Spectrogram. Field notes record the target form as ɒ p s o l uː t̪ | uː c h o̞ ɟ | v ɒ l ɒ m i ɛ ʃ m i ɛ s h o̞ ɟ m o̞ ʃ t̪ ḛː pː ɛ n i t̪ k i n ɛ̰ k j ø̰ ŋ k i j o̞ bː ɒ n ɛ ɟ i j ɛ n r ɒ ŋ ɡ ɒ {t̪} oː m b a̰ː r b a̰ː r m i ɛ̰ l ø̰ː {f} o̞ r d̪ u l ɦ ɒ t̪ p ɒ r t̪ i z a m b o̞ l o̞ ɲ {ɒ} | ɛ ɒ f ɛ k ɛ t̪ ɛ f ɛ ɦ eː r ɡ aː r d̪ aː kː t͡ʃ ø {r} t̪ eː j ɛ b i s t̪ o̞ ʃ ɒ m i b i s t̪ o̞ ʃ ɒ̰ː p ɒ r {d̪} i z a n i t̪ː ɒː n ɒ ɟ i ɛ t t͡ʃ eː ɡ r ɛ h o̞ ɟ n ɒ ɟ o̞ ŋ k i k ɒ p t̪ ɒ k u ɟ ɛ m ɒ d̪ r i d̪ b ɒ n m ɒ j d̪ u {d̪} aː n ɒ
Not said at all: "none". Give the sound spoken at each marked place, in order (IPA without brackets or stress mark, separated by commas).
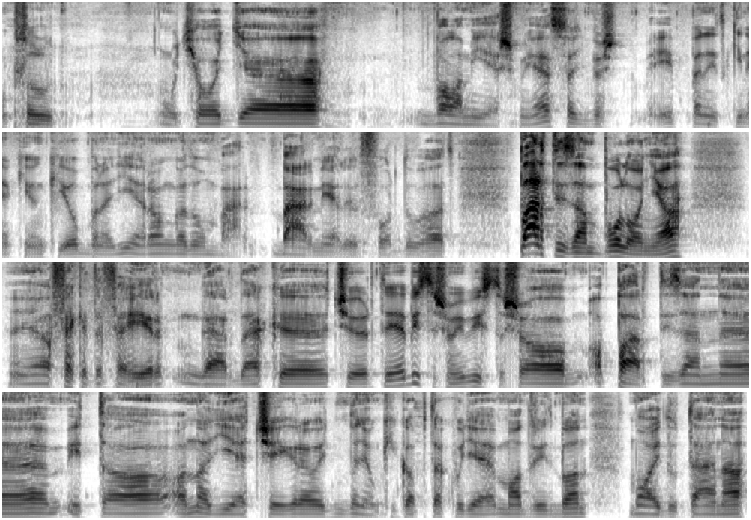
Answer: d̪, f, ɒ, r, t̪, t̪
